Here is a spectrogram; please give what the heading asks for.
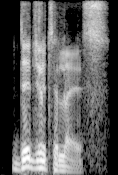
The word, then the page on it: digitalis: British English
